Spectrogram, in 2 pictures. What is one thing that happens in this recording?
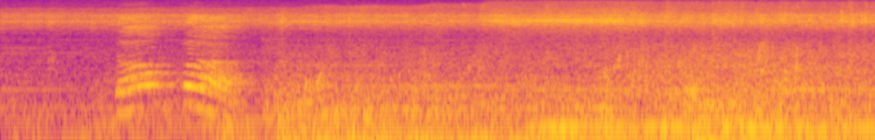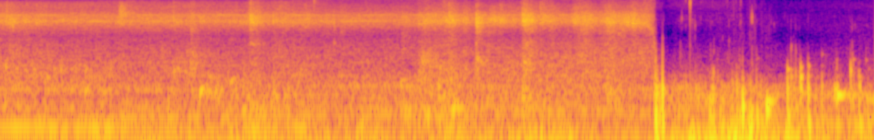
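Water rushes and splashes as it rises around a man.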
